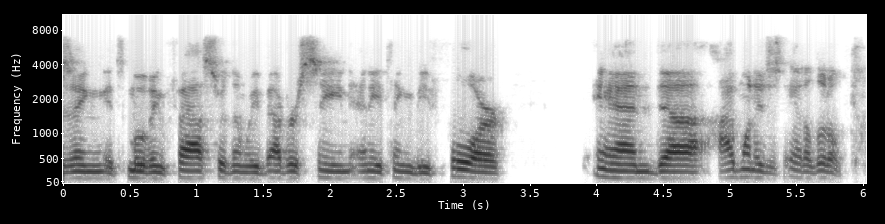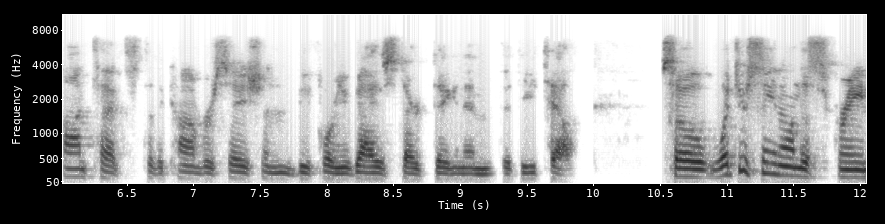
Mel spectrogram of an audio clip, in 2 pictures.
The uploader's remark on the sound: Realcomm Webinar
